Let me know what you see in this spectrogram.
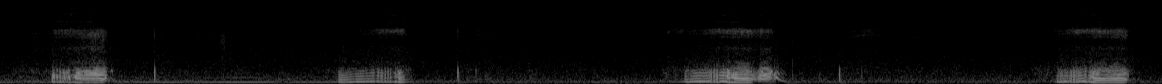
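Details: Loud, rattling snores in a slow irregular rhythm, four in about twelve seconds, with quiet breathing between; a sleeping pug snoring.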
